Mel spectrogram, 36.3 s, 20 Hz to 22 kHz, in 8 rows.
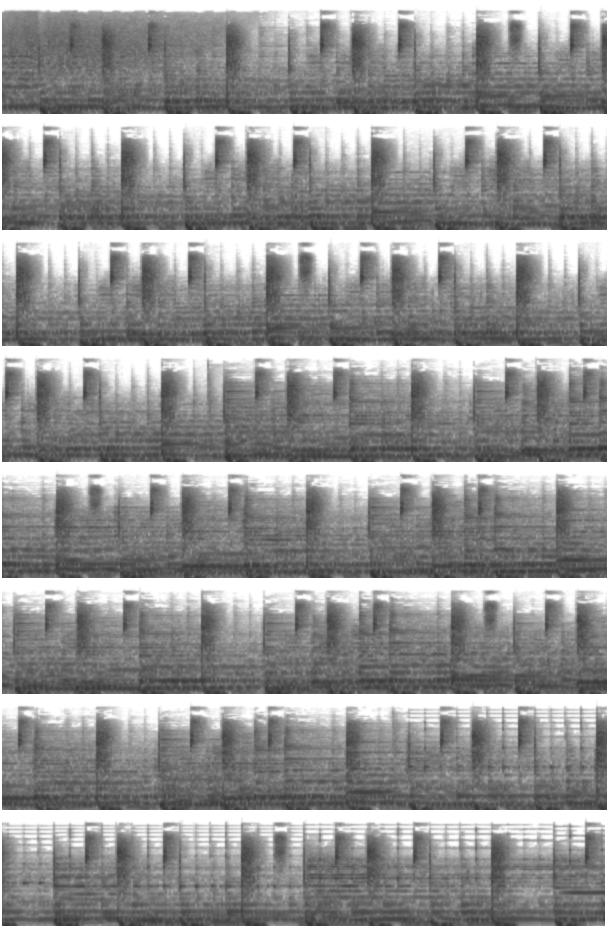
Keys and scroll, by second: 6.4 shift+F2, 6.8 Escape, 32.4 Escape.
